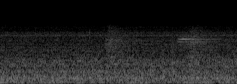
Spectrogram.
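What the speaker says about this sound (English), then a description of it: "The train is about to depart." Video game train about to depart, a continuous low rumbling hum of the idling carriages with a faint hiss above, steady and moderately loud throughout, no voices.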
